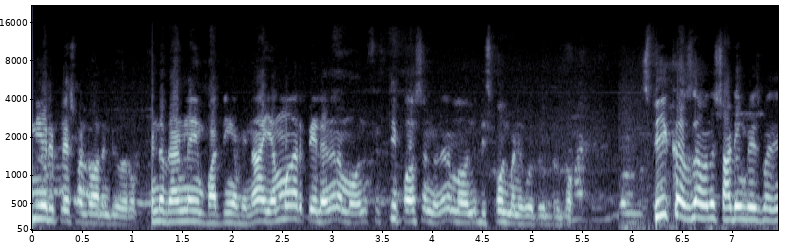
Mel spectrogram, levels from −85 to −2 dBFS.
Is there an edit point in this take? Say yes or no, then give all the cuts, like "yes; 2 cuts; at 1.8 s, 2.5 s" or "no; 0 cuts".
yes; 2 cuts; at 1.2 s, 5.9 s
